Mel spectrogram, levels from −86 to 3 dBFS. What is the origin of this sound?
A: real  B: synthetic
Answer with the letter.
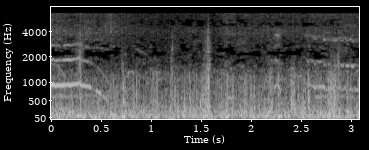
A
